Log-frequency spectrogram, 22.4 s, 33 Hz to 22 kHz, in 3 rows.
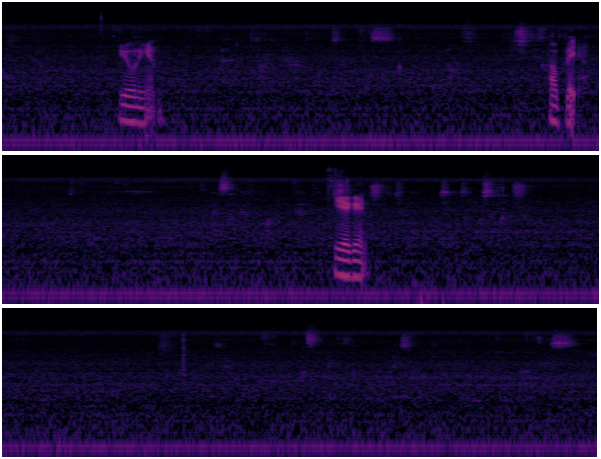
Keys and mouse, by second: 4.7 click, 6.4-10.7 drag, 11.7-13.9 drag, 15.5 click, 16.7-21.4 drag.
